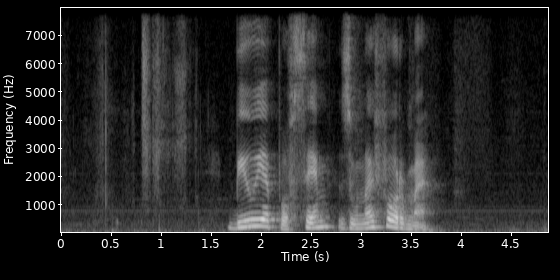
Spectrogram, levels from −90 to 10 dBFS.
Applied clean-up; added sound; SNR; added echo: none; none; none; none.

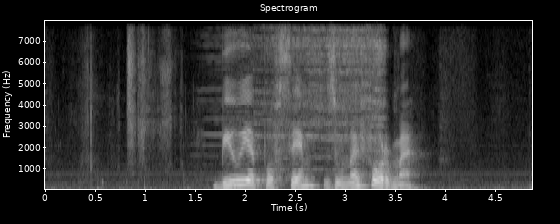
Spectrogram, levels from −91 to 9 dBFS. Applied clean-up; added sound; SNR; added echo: none; Screech; 19 dB; none.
